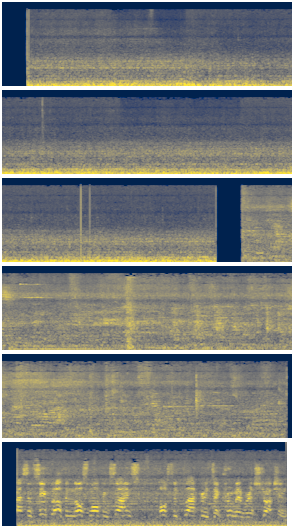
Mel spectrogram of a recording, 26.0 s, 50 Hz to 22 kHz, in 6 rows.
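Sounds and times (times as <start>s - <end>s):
car cabin road noise: 0.4s - 11.9s.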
